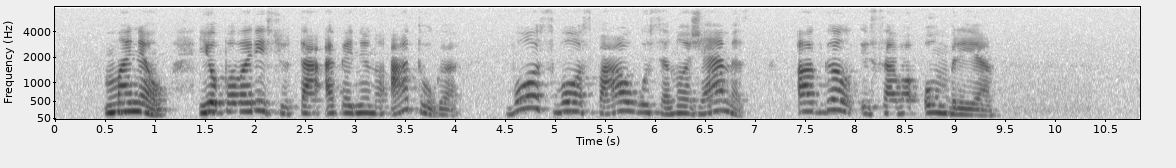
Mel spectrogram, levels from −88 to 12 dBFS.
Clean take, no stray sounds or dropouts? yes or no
yes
